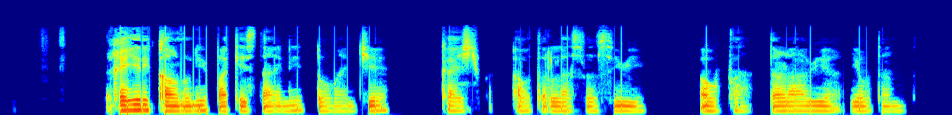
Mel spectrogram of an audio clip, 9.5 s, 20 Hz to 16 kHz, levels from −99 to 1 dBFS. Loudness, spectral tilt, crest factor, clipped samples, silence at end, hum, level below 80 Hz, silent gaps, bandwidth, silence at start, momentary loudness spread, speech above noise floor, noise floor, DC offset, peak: -24 LUFS; -6.5 dB/octave; 24 dB; under 0.1%; 0.5 s; none; -52 dBFS; 4.00-4.42 s, 4.80-4.85 s, 4.93-5.12 s, 6.47-7.00 s, 7.54-7.70 s; 7.6 kHz; 1.05 s; 15 LU; over 67 dB; under -90 dBFS; under 0.1%; 0 dBFS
